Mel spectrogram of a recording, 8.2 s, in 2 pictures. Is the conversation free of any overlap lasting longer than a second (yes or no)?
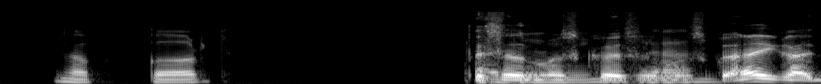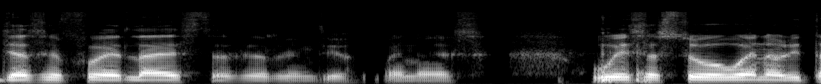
no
